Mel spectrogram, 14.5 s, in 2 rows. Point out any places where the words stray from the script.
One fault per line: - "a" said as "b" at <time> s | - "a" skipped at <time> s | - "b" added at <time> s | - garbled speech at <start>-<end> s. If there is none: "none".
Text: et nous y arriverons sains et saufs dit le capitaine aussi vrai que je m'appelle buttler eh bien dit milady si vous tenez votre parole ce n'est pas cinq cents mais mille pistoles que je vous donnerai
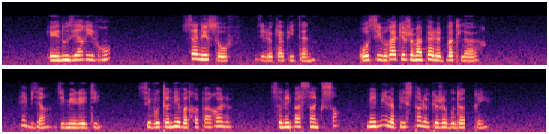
none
